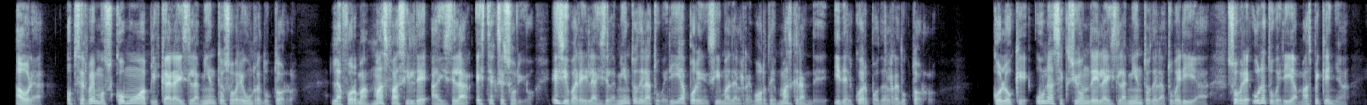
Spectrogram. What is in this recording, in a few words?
Spanish, Narration Industrial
